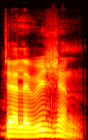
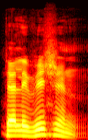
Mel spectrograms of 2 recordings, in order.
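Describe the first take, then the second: Both takes have the same delivery.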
